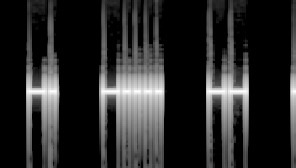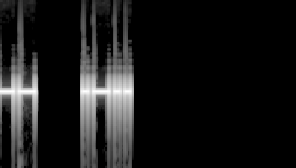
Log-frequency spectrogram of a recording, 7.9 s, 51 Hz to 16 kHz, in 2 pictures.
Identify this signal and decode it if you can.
Morse code, heard as a keyed tone, about 17 wpm, spaced as for 10 wpm, 700 Hz. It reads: N6MML
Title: USA Call Signs - 5 Characters - 3x Character Spacing - 17wpm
